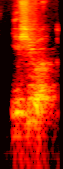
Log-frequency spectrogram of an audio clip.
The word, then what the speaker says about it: Yeshua: Yeshua is pronounced with a Y. Yeshua. Mm-hmm. There is no J in the Hebrew alphabet.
